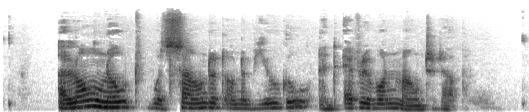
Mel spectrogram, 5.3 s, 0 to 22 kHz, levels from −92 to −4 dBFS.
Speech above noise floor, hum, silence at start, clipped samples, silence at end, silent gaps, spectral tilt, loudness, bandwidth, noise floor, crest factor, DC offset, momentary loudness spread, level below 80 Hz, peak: 35 dB; none; 0.6 s; under 0.1%; 0.75 s; none; -5.5 dB/octave; -16 LUFS; 14.5 kHz; -51 dBFS; 16 dB; under 0.1%; 14 LU; -56 dBFS; -2 dBFS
